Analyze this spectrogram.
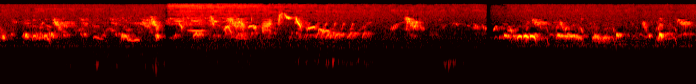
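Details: Breeding colony of European bee-eaters in the Eifel, Germany, with many birds trading liquid, trilled calls in rapid overlapping bursts, a short lull near the middle before another loud cluster.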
